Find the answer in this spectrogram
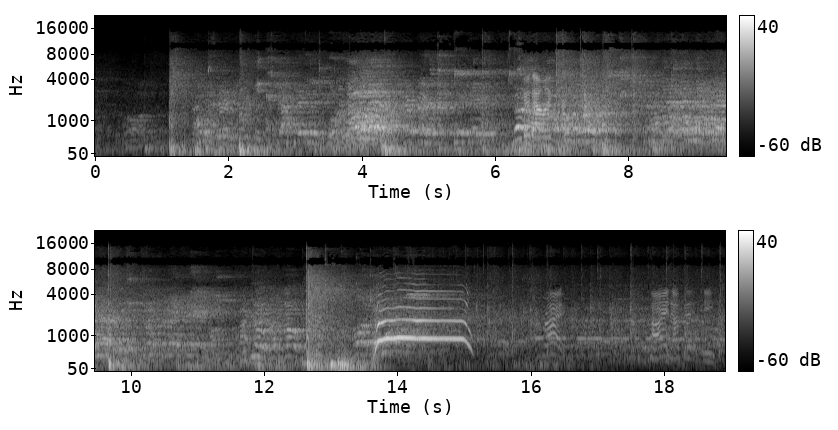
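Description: Indoor volleyball rally: the ball being struck, sneakers on the hardwood court and shouts from players and spectators. Near the end a single loud held note sounds for just over a second, then stops, and the hall goes quieter.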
